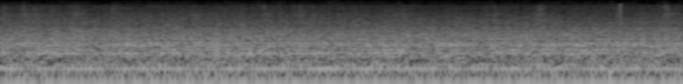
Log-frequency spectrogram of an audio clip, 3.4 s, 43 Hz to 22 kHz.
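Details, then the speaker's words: Viking 130 aircraft engine with propeller, after run-up to 5200 rpm, back to about 1300–1330 rpm idle; oil pressure 47, water 130, gearbox 103: even deep drone, steady propeller beat, no misses; smooth. "yeah such a smooth engine pretty amazing"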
